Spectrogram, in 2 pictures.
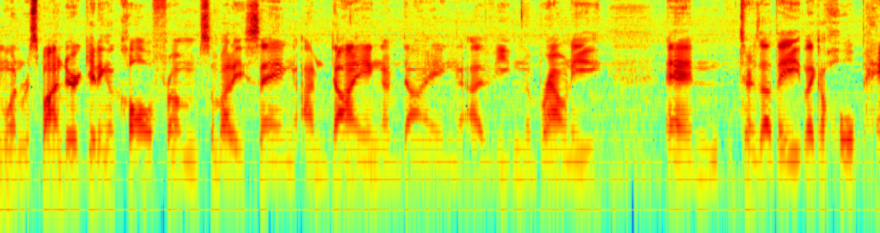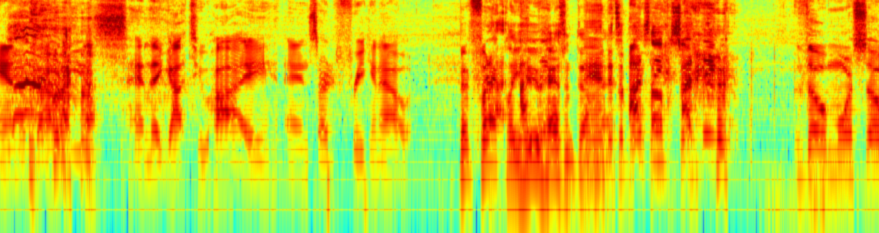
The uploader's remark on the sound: Now thousands of people are crammed into the club while our small crew gets to hang out in the sunny outdoors in the courtyard.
